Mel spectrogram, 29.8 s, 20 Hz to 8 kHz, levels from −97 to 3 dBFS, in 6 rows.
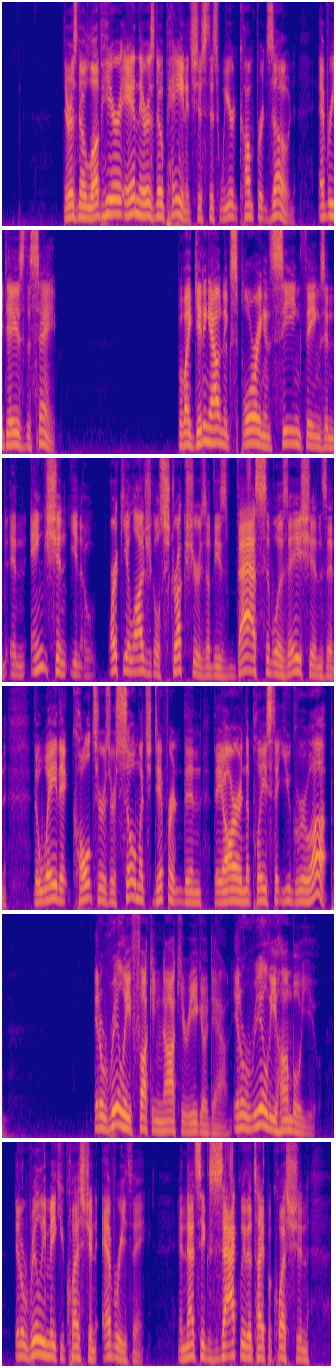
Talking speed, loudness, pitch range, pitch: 170 wpm, -25 LUFS, 115-160 Hz, 140 Hz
